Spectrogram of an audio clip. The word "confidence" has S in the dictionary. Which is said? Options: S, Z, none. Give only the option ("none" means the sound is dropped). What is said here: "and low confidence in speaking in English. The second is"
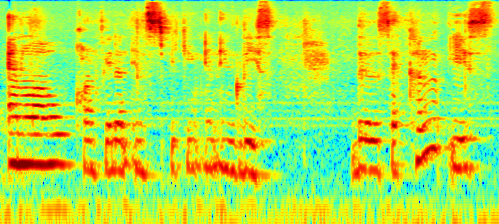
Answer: none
